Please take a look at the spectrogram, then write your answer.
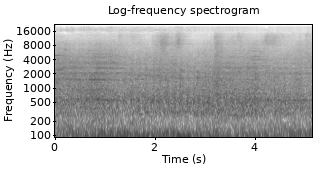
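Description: A train rumbles past steadily with a deep low roar and faint rattling of rail cars, continuous and moderately loud throughout.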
